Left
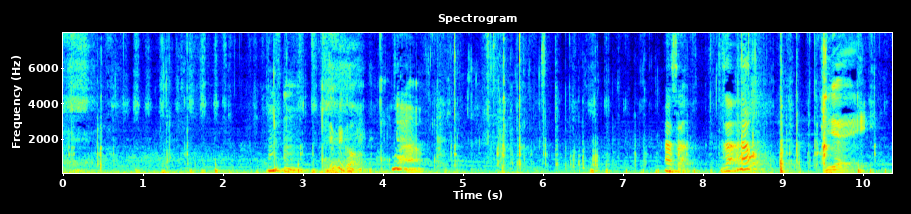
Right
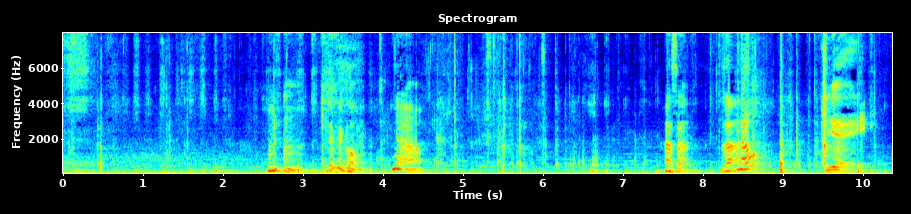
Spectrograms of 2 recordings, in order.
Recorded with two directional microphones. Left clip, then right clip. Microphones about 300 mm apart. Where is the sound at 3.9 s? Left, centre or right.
Centre.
